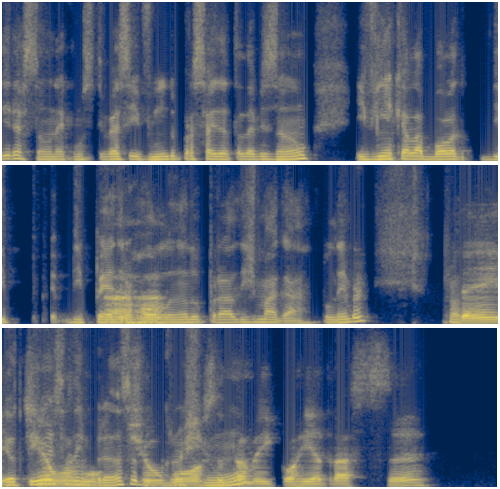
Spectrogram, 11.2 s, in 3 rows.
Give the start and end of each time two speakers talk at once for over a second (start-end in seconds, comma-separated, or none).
7.1-9.3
